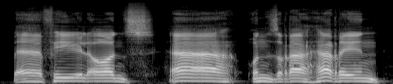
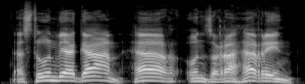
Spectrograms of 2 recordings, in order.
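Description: First: Slow, metallic armored-giant voice; tinny giant voice. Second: Loud, metallic armored-giant voice; tinny giant voice. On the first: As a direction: speak like a hollow iron giant. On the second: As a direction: boom it out like a hollow iron giant. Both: Acted. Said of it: "mit blecherner Stimme".

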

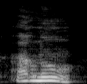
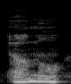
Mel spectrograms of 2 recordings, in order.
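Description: First: Armand cried out high and loud in alarm; captain crying out to his freezing colonel, alarmed. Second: Said in the usual way. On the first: Acted. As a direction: call his name in sudden fear, high and loud. Captain calls the dying colonel.

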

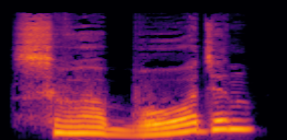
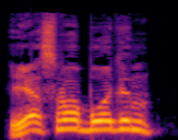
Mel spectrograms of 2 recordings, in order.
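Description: First: Very slow СВОБОДЕН, rising at the end; surprised echo question. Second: СВОБОДЕН pitched high, then falling; confident statement. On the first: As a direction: draw out СВОБОДЕН as a puzzled question. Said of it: "удивлённо переспросила она". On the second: McQueen declares himself free. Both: A narrator's reading.

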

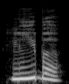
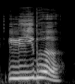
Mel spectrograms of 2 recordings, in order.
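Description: First: "Liebe." jumps up high, a tight raised tone; higher pitch. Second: "Liebe." pitched very high and shrill; mocking imitation of her strained "Liebe.". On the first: Retold or imitated. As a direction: say "Liebe." clearly higher than the rest, as if the throat tightens. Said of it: "Eine halbe Oktave höher". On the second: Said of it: "Ein schriller Ton".

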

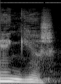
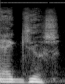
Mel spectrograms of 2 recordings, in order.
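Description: First: «έγκυος» με ν πριν από το g; πρόφερε το «έγκυος» σαν «ένγκιος»; έρρινο γκ. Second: «έγκυος» σαν «έgιος», χωρίς ν; φάε το έρρινο στο «έγκυος»; λάθος χωρίς έρρινο. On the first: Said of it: "ας είναι με δύο γάμα". («έγκυος» με καθαρό έρρινο ήχο) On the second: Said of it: "Δεν λέμε είναι έγκυος". («έγκυος» με σκέτο g) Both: Shown as a demonstration.

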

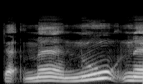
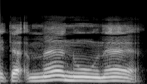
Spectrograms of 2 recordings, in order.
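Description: First: تأمنون said slowly, ending on a falling closed nun; slow repeated citation; slow demo. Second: تأمنون spelled out slowly with full final nun; slow citation form; slow demo. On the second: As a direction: say تأمنون slowly, every syllable clear. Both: Shown as a demonstration. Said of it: "هي أصلها إيه؟".

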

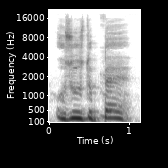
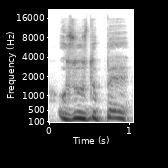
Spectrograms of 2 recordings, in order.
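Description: First: High, loud cry, "ouzes" falling at the end; repeated cry for help. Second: High, loud cry for the police; old shoemaker crying out. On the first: Shoemaker keeps yelling for the police, falling cry. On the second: Old shoemaker yells from his shop for the police, high cry. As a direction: shriek "Aux ouzes de paix!" with "ouzes" high and loud. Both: A narrator's reading. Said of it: "Un vieux cordonnier juif criait".

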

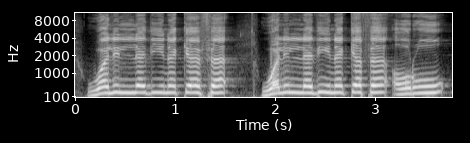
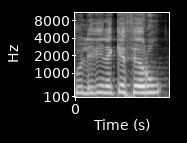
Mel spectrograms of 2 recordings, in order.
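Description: First: Higher, slow وللذين كفروا with light "ke-fe" then long "ruu"; careful thin vowels in كفروا, each one measured; syllable-by-syllable recitation. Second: والذين كفروا quick and unchanted, every vowel thinned to "keferu"; higher, spoken كفروا with a thinned ra; over-thinned wrong take. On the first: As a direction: build up كفروا slowly in chanted pieces. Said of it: "نقطعها مقاطع، نقول". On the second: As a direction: rattle off كفروا with all letters light, even the ra. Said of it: "باش ما نقولوش". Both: Shown as a demonstration.

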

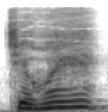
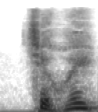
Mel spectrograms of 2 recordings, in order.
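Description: First: High, loud scream of the name, chị stressed; shouting a name. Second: Calling out. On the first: Sister screams on finding her sister dead. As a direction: cry out chị Huê in shock. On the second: Sister calls to the lifeless body, crying out. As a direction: call to her to wake up. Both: A narrator's reading. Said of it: "Xuyến gào lên".

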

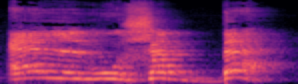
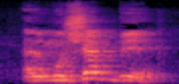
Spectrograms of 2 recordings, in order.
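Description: First: المشبه as al-mushabbah, fatha on the doubled ba, drawn out very slowly. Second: المشبه as al-mushabbih, kasra under the doubled ba. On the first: Teacher to class, slowly spelling out المشبه as al-mushabbah with fatha. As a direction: stretch المشبه slowly, ending -bbah with a on the doubled b. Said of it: "بفتح الباء المشددة". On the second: Teacher to class, showing المشبه as al-mushabbih with kasra. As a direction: say المشبه ending -bbih, with i after the doubled b. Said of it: "بكسر الباء المشددة". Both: Shown as a demonstration.

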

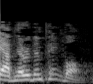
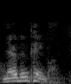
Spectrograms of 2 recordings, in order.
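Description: First: Said in the usual way. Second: Quiet repeat. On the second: Real, not acted. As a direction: drop it to a much softer aside. Repeats the line softly.

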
